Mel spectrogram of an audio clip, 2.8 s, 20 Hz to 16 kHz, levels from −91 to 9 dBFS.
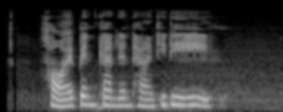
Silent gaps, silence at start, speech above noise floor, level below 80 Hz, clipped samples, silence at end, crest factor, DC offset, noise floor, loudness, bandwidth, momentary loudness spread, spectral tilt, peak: none; 0.45 s; 28 dB; -68 dBFS; under 0.1%; 0.6 s; 18 dB; under 0.1%; -48 dBFS; -20 LUFS; 11.5 kHz; 5 LU; -4.5 dB/octave; -4 dBFS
